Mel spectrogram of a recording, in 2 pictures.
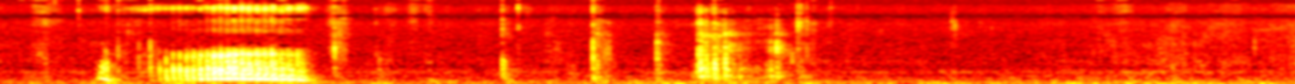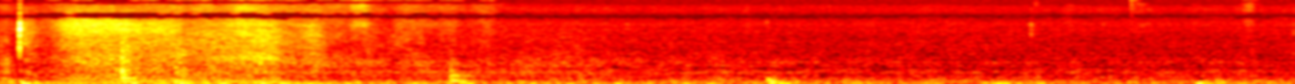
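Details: Seven-month-old Chihuahua giving one short, loud, harsh bark near the start, then a softer second yelp a few seconds later, followed by a long hissing rustle and quiet scattered clicks and low grumbling noises.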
